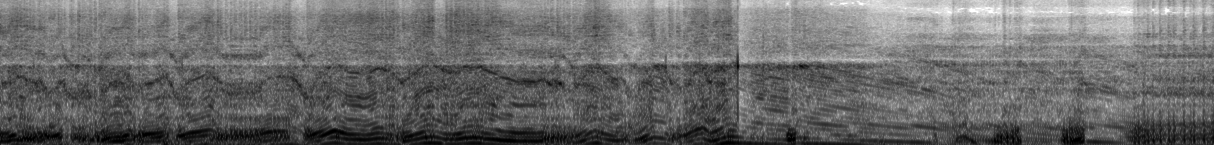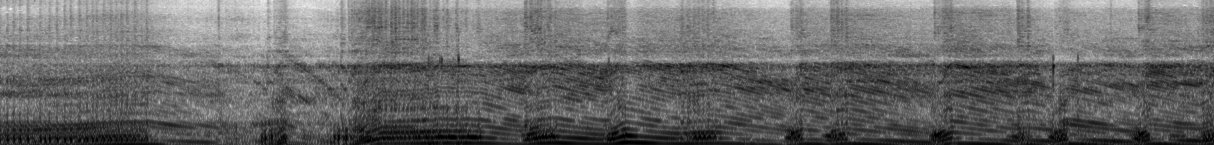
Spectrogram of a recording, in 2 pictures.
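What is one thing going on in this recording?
A motorcycle engine revs up and down, rising and falling quickly.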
